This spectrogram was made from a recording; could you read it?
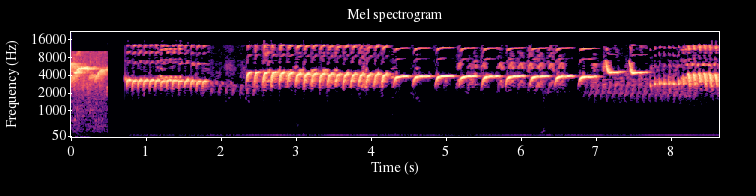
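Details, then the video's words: English Lancashire canary, a keen singer used to tutor young canaries, after a brief cut-off note gives a steady high buzzing trill, then rhythmic pulsed rolls and short rising whistles repeated about three times a second, over a faint low hum. "Burung Kenari Lancashire Gacor | Masteran Kenari Lancashire"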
